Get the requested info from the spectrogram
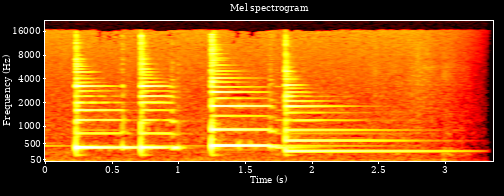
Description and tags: short ukelele phrase, single notes, G4 G4 A4 D4
I shortened that recording to its last four notes, then included a fade out to eliminate most of the non-ukelele sound at the end.
This recording has notes as follows: G4 G4 A4 D4.
This sound was originally created for the Coursera course "Audio Signal Processing for Music Applications." I recorded this sound myself with a Zoom H2 microphone and a Kala classical ukelele.
notes, single-notes, ukelele, G4, D4, A4, acoustic-recording, strings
